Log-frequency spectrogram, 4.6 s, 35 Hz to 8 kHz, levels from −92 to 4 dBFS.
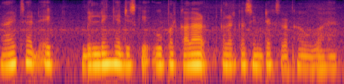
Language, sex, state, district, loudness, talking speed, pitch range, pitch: Hindi, male, Arunachal Pradesh, Lower Dibang Valley, -18 LUFS, 185 wpm, 115-125 Hz, 120 Hz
